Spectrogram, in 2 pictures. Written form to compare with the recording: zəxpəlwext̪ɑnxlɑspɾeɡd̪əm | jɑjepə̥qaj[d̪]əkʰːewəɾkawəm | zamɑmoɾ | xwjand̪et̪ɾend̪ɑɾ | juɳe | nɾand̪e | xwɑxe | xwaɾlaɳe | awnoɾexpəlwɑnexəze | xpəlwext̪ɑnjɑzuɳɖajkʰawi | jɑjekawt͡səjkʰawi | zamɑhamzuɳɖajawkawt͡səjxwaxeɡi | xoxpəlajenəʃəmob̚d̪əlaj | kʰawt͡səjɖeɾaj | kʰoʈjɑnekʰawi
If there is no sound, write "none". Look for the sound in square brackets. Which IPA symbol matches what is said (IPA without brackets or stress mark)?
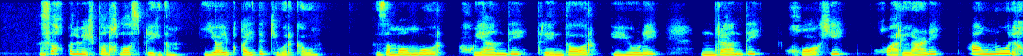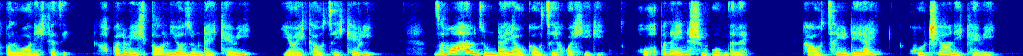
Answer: t̪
